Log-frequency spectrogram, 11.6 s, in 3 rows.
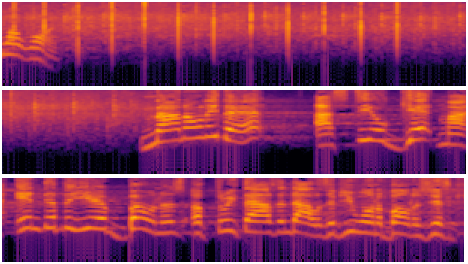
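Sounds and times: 
speech: 0.0 - 0.6, 5.0 - 11.5
audience clapping: 0.0 - 5.2.

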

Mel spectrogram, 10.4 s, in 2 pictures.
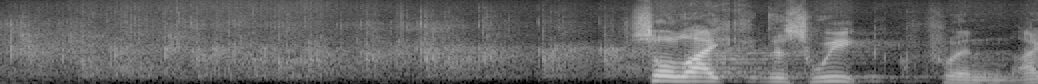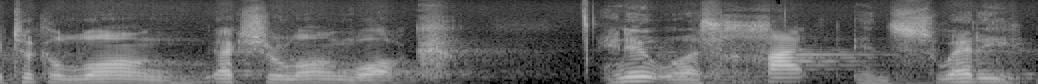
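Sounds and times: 
audience clapping hands: 0.0 - 3.7
speech: 3.2 - 7.5, 8.2 - 10.3.

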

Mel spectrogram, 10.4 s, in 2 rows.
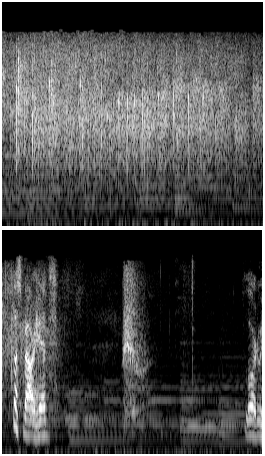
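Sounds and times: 
audience clapping: 0.0 - 6.5
speech: 5.4 - 6.4, 10.1 - 10.4.

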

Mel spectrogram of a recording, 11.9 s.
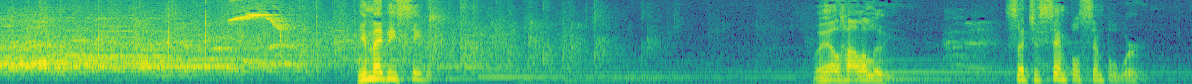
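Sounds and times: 
audience shouting: 0.0 - 4.4
audience clapping: 0.0 - 6.8
speech: 3.6 - 4.5, 8.2 - 9.0, 10.1 - 11.5.

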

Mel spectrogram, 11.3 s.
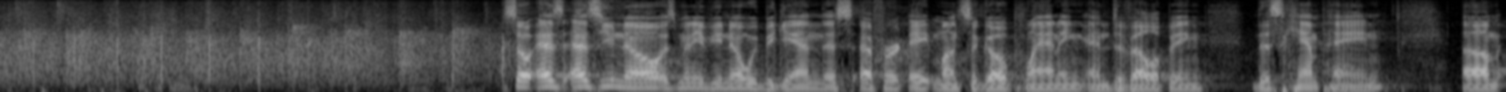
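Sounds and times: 
audience applause: 0.0 - 4.0
speech: 3.8 - 11.2.

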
